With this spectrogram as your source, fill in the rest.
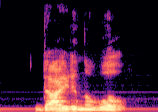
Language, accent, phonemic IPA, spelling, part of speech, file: English, US, /ˌdaɪd ɪn ðə ˈwʊl/, dyed-in-the-wool, adjective, En-us-dyed-in-the-wool.ogg
- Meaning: 1. Having the fibres dyed before they are formed into cloth 2. Firmly established in one's beliefs or habits; having a specified characteristic, identity, etc. deeply ingrained in one's nature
